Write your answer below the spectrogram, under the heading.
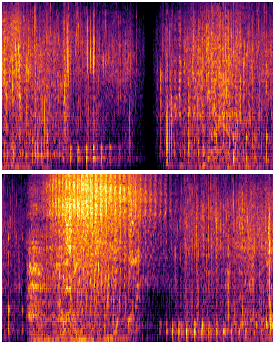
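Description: Wet, gurgling idle breathing, croaking and grumbling of a barnacle creature in a video game: low croaks and grumbling rumbles with breathy hisses, pausing briefly after two seconds, then swelling into a harsher, noisier breath before settling back into bubbling growls.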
